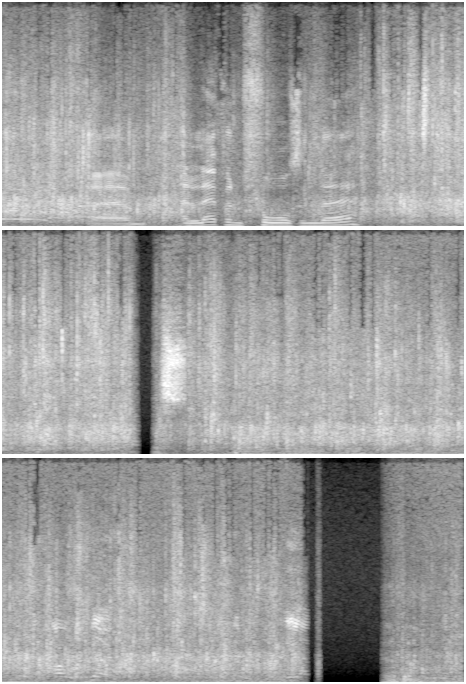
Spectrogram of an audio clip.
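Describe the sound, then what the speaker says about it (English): A crowd at a Yorkshire v Essex County Championship cricket match applauds a century, a steady patter of clapping across the stadium under a commentator's talk. "So applause from the crowds."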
